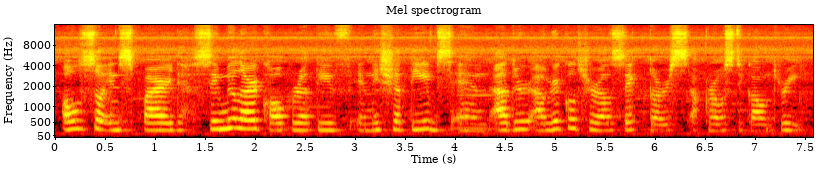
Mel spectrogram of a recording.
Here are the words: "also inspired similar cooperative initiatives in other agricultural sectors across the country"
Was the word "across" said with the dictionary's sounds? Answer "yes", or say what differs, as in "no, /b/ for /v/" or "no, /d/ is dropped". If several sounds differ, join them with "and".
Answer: yes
